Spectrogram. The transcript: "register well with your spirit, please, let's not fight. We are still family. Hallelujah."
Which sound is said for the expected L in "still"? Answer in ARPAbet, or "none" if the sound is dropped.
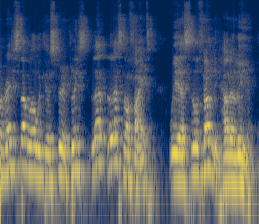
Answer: L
